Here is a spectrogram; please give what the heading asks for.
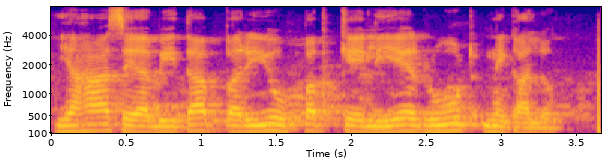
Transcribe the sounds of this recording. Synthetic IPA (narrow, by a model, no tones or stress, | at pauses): jɐɦãseɐbit̪apɐɾjupɐpkelieɾuːʈnɪkaːloː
